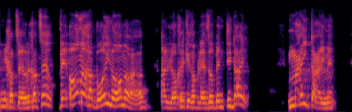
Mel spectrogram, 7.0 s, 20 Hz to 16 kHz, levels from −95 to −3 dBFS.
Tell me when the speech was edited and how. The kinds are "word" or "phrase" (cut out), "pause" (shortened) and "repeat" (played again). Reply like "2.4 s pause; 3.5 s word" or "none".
1.1 s pause; 3.7 s word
